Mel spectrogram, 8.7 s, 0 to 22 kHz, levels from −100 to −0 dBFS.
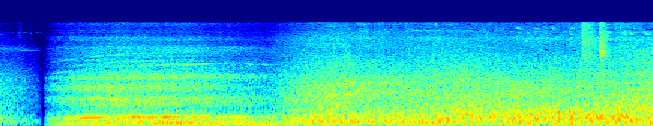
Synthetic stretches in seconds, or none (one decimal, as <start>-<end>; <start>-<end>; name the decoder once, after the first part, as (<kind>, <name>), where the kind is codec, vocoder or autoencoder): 0.8-2.8 (vocoder, BigVGAN v2)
